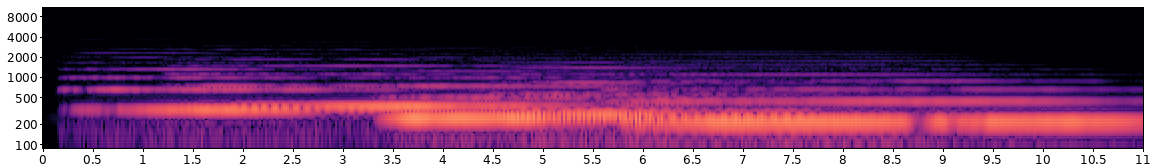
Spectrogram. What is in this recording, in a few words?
Organ Mid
